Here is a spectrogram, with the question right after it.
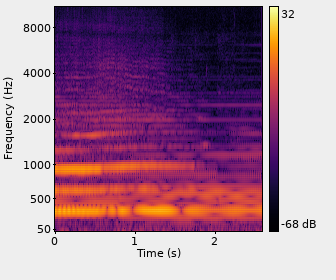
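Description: A bansuri flute holds a long, steady sustained tone on the notes Ni and Sa, close and clear, fading gently toward the end with no voices present.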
